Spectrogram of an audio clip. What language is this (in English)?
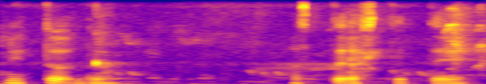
Santali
